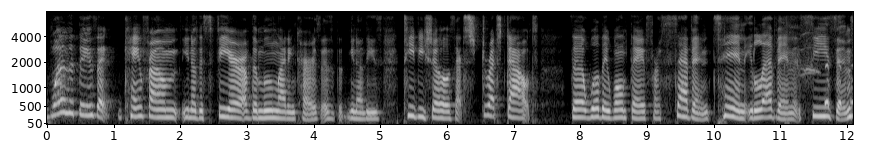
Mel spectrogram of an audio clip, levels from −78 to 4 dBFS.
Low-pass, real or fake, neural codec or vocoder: 7.2 kHz; real; none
